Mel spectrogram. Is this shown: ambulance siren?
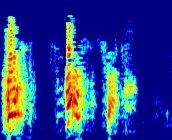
no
